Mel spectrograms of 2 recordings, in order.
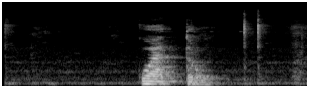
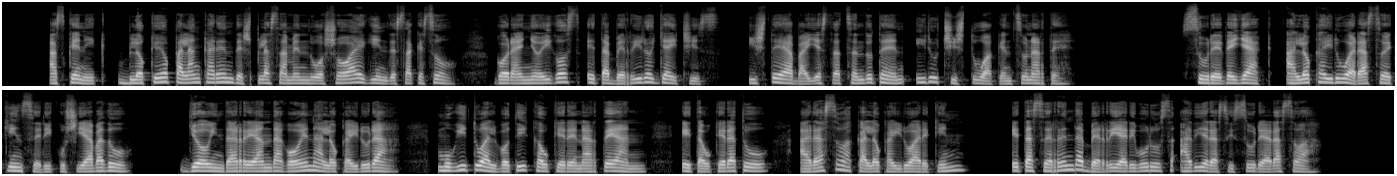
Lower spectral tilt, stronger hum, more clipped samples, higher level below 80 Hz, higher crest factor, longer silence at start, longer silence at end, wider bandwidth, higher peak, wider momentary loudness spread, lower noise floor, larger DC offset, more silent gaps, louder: about the same, -5.5 dB/octave vs -4.5 dB/octave; neither; neither; first, -58 dBFS vs -64 dBFS; about the same, 20 dB vs 20 dB; first, 1.4 s vs 0.5 s; second, 0.05 s vs 0.8 s; second, 14.5 kHz vs 19.5 kHz; about the same, -2 dBFS vs 0 dBFS; first, 16 LU vs 8 LU; second, -50 dBFS vs under -90 dBFS; neither; second, none vs 7.18-7.44 s, 10.73-11.80 s, 15.24-15.68 s, 23.63-24.01 s; about the same, -21 LUFS vs -19 LUFS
